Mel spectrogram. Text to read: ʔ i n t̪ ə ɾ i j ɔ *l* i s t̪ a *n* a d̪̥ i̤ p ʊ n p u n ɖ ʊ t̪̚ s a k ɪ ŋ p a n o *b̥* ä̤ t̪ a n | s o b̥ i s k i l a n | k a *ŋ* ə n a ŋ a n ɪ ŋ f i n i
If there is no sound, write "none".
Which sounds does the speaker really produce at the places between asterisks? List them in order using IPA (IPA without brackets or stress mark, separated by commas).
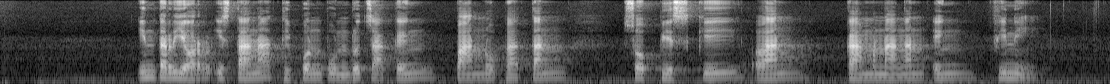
r, n, b̥, m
